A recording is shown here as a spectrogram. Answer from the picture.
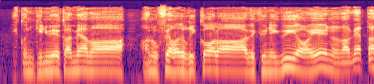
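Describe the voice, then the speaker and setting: The man's tone is dark and mellow. He holds a fairly even intonation throughout. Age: 70s. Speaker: retired fisherman. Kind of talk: interview, personal reminiscence. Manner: hesitant, with fillers.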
